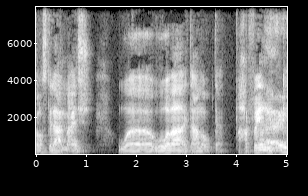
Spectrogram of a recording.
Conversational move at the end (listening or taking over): taking over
